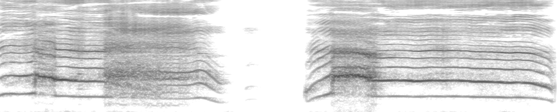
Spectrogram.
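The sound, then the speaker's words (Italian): A baby wails loudly and angrily in two long, strained cries separated by a brief silence, each rising harsh and intense with a shrill, grating edge, with no one talking. “C'è il pianto definito basale, quello rabbioso,”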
